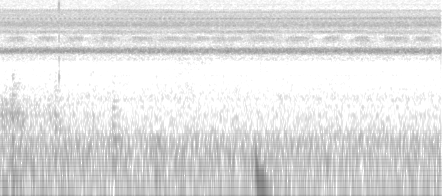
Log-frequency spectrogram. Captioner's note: crickets chirping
